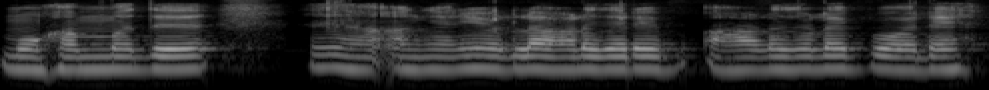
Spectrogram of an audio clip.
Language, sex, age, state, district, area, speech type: Malayalam, female, 45-60, Kerala, Kozhikode, urban, spontaneous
